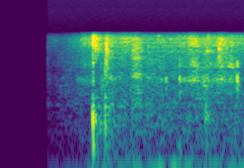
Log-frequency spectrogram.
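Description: Siberian husky puppy playing with a rope toy, with a sharp thump about a second in followed by soft scuffling.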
